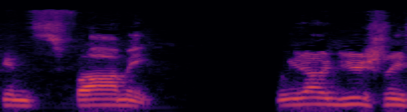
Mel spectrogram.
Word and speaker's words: swami: So swami, yeah? So it's pronounced like a wa usually when it comes in a conjunct.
